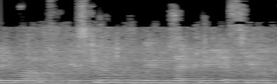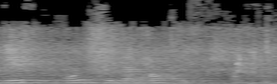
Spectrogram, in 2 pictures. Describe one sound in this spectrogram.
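A young girl speaks into a microphone in a large echoing hall.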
